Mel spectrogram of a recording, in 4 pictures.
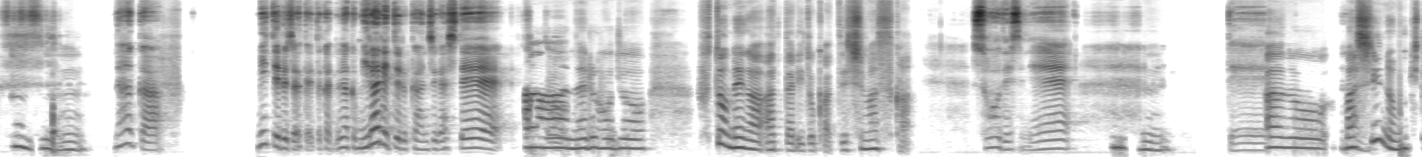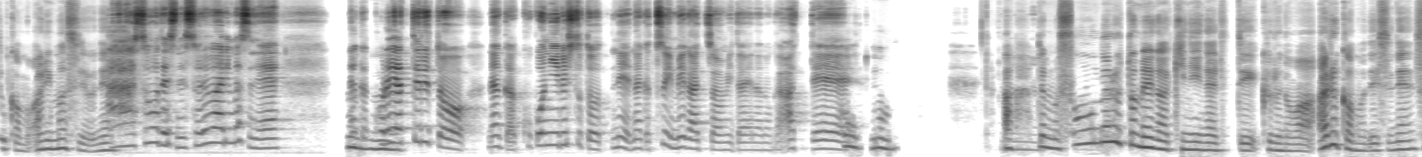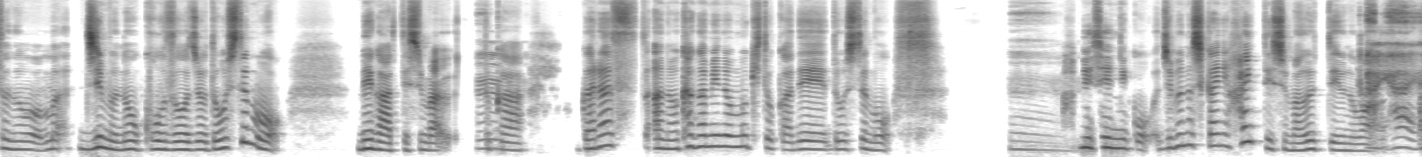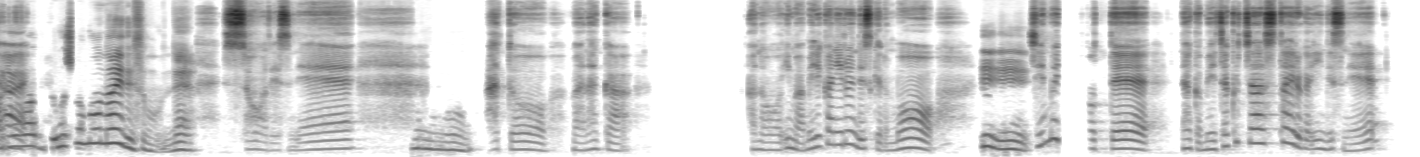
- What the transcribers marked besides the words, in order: tapping; other background noise
- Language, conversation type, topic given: Japanese, advice, ジムで人の視線が気になって落ち着いて運動できないとき、どうすればいいですか？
